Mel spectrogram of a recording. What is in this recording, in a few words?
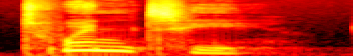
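"twenty", British English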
